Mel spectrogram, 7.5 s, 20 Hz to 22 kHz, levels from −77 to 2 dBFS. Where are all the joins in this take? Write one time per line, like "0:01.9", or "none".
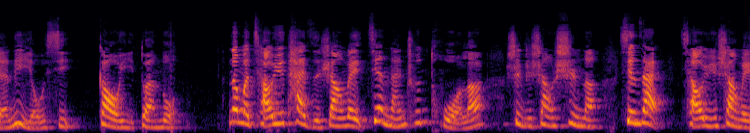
0:05.0
0:06.1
